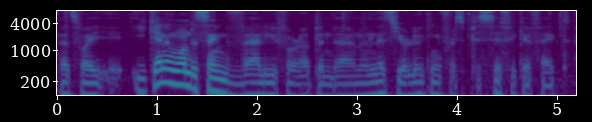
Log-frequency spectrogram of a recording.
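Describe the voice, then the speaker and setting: A low-voiced man chatting casually as he works through a live music-making tutorial, halting and thinking aloud. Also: mellow, no echo. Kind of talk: casual tutorial chat while working. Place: indoors at a computer.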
